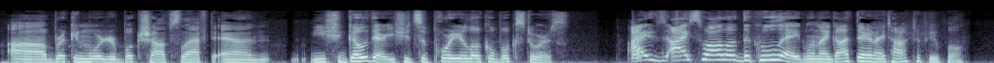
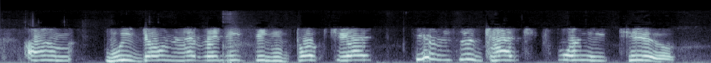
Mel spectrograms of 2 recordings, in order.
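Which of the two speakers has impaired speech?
The second: cerebral palsy; causes shaking.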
